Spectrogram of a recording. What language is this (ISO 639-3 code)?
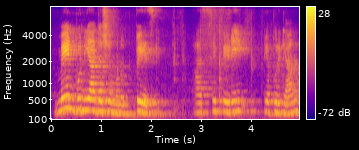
kok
